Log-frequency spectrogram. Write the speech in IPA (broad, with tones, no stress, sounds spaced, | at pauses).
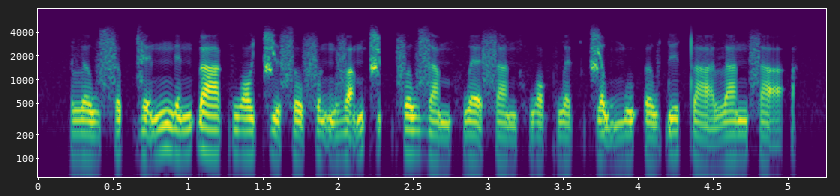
l ə˨˩ w s ə˨˩ p̚ z ḛ˧˥ n ŋ e˨˦ n ɗ aː˧ k w ɔ˨˦ t͡ɕ ɨ˧˩ s o˧˩ f ə̰ː˧˨ ŋ v a̰˧˥ m t͡ɕ ə˨˩ p̚ f ə˧ w z a˨˩ m h w ɛ˧˩ s a˨˩ n h w ɔ˧˩ k w ɛ˨˩ k̚ t͡ɕ a̰˧˨ w m u˨˦ ʔ ə˨˩ w ɗ i˧ t̪ aː˧˩ l a˧ n s a̰ː˧˨ ʔ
